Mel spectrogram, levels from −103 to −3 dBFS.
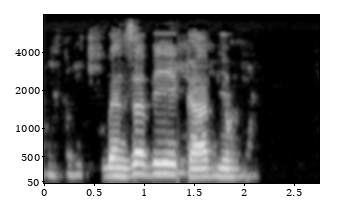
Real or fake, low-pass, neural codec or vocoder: fake; 7.2 kHz; vocoder, 22.05 kHz, 80 mel bands, Vocos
